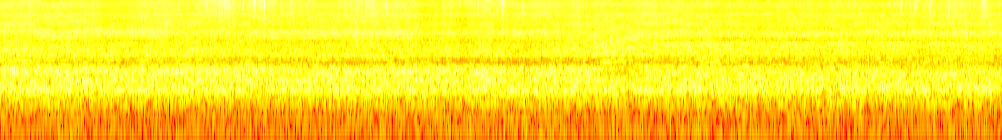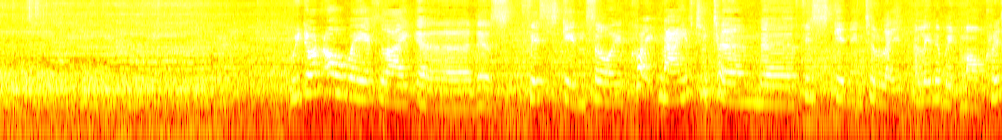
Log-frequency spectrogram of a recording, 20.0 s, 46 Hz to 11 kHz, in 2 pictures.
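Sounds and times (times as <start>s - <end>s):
blowtorch flame rushing: 0.0s - 12.7s.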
